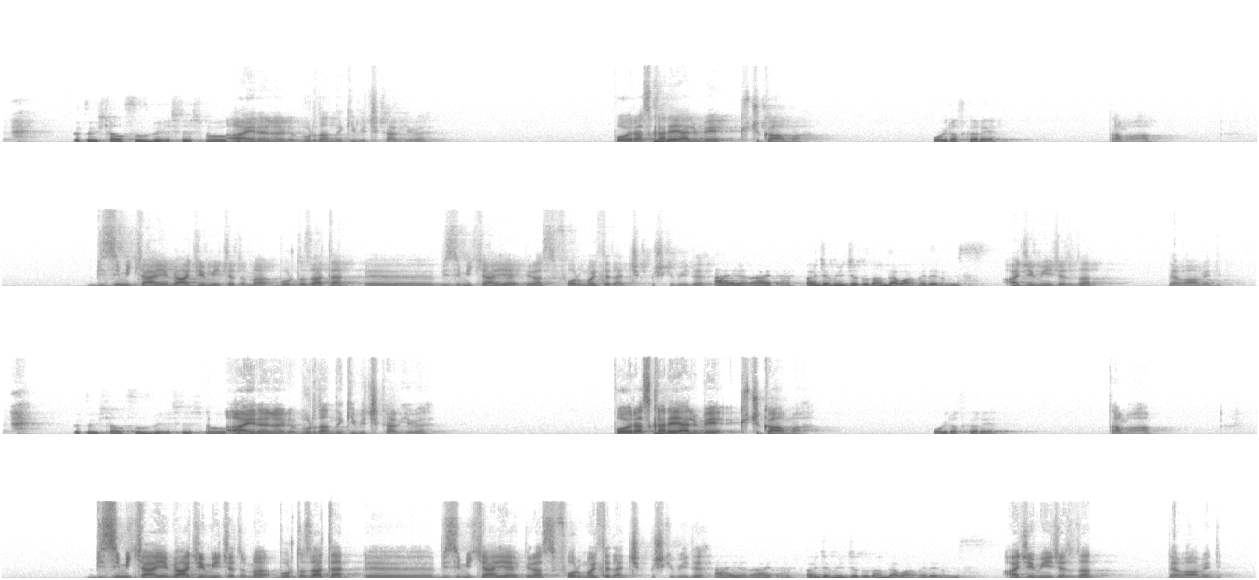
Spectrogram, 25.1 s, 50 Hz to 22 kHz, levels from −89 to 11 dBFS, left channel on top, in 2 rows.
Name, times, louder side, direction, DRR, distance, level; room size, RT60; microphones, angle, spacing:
voice 1, 0.7-2.3 6.5-6.8 9.3-10.0 19.7-22.3, left 3 dB, 75° left, 11 dB, 1.1 m, -34 dB
voice 2, 2.2-4.3 6.1-8.1 11.1-11.5 13.4-19.6 22.6-23.5 24.2-24.7, right 4 dB, 85° right, 11 dB, 1.5 m, -34 dB
29.0 x 19.0 x 9.8 m, 0.95 s
head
